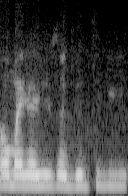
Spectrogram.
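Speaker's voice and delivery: put-on tearful voice. Retelling what a drunk woman said to him with tears in her eyes, imitating someone teary. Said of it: "still kind of like tears in her eyes".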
